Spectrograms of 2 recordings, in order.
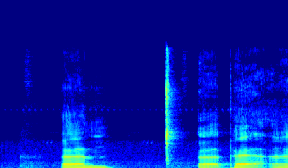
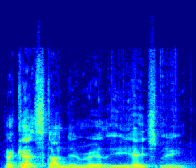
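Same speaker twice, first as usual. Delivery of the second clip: ordinary talk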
